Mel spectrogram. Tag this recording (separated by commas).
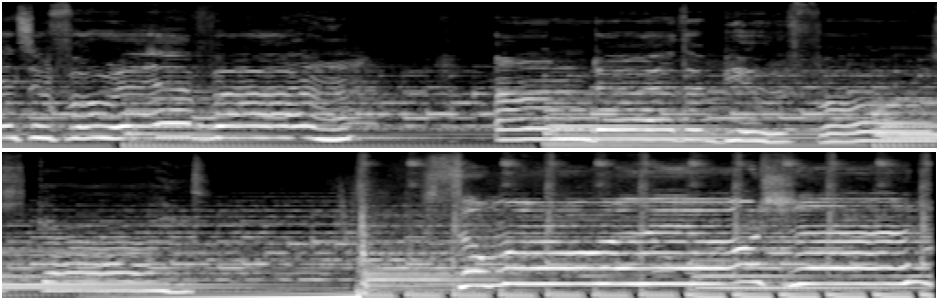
Music, Rhythm and blues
